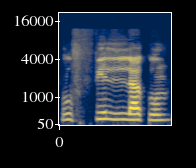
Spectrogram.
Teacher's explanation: তানবিন ও নুন সাকিনের পরে যদি র অথবা লাম আসে, তাহলে তানবিন ও নুন সাকিনের আওয়াজকে বিনা গুন্নায় জাহির করে মিলিয়ে পড়বো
